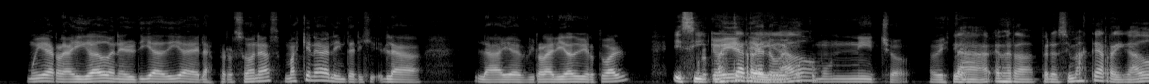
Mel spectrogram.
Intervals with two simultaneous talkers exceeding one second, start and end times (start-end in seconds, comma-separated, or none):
6.9-8.3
